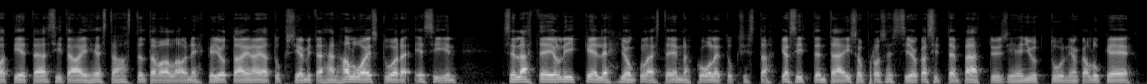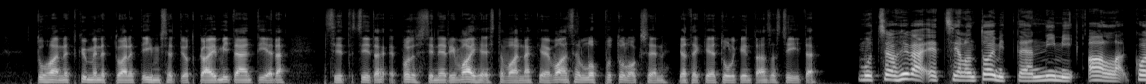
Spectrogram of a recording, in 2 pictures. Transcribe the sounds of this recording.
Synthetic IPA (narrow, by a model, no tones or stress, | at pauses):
ɑt̪iet̪æːsiːt̪æɑiheːst̪ɑhɑst̪elt̪ɑʋɑlːɑ̰o̰nehkæjot̪ɑinɑjɑt̪uksiɑmit̪æhænhɑluɑist̪uodɑʔesiːn | selæht̪eːjoliːkːeːlːejoŋkulːˑɑist̪ɑenːɑkːoolet̪uksist̪ɑjɑsit̪ːent̪æːisoprosesːijokɑsit̪ːempæːt̪ːyːsiːhenjut̪ːuːnjoŋkɑlukeː | t̪uhɑnːet̪kymːenet̪t̪uhɑnːet̪ihmiset̪jot̪kɑeimit̪æːnt̪iedæ | siːt̪siːt̪æprosesːineriʋɑiheːst̪ɑʋɑːnnækeːʋɑːnselopːut̪uloksenjɑt̪ekeːt̪ulkint̪ɑːnsɑssiːt̪æ | mut̪seonhyʋæʔet̪siælont̪oimit̪ːɑjɑnnimiɑlːɑ̰ko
